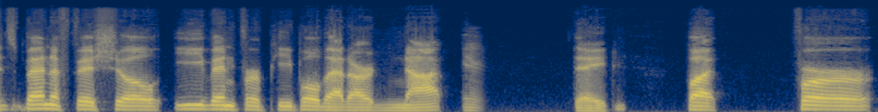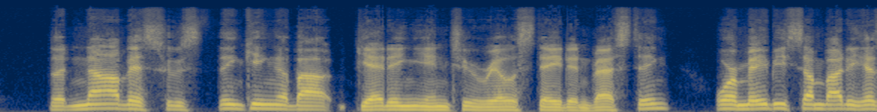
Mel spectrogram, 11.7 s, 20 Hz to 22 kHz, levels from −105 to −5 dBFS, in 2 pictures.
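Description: Repeated packet loss (robotic sound) runs from 2.93 to 3.14 s. Over this fifth of a second the speech keeps breaking into short holes, the longest about 20 ms, and each hole is papered over by stretching the preceding sound. Roughly a third of the span, about 70 ms in total, is patched-in material rather than real audio, so the stretch comes across as choppy, with small pieces of speech gone.

From 3.14 to 3.79 s the audio stops arriving altogether, most likely a long network dropout following straight on from that choppy stretch. The last sound is drawn out into a buzzy or hissy smear that fades away, and then roughly 380 ms of silence follows before speech resumes at 3.79 s. All 640 ms of original audio in that gap is lost, so the speech picks up further along without the missing part.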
